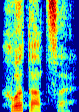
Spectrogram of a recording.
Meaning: 1. to snatch (at), to grip, to pluck (at), to catch (at) 2. to take up 3. passive of хвата́ть (xvatátʹ)
- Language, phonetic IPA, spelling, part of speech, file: Russian, [xvɐˈtat͡sːə], хвататься, verb, Ru-хвататься.ogg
